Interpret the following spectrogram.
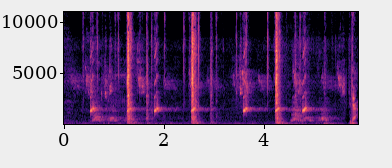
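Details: Hyundai Accent (2012-2018) driver's door lock actuator after replacing the motor (old one's plastic gear broken): short crisp buzzes at each lock and unlock, no grinding or rattle; actuator working normally.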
